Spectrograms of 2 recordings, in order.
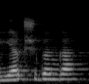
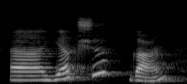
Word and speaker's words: यक्षगान: अब यक्षगंगा नाम से लग रहा है, यक्षगान, आई pronounce it wrong. यक्षगान, इट is believe to originated in the coastal districts of Karnataka.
